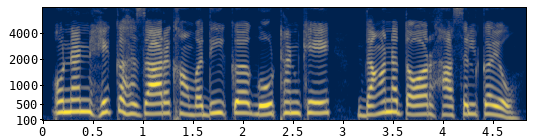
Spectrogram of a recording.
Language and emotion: Sindhi, neutral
